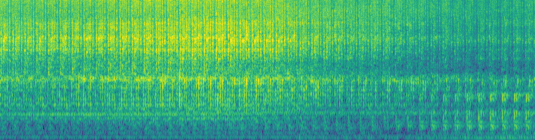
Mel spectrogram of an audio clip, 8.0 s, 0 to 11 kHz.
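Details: Mercedes 190D 2.5 Turbo diesel at idle after chain tensioner replacement: steady knock about three per second over the clatter, seeming to come from the air intake on the right wing; cause unknown.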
